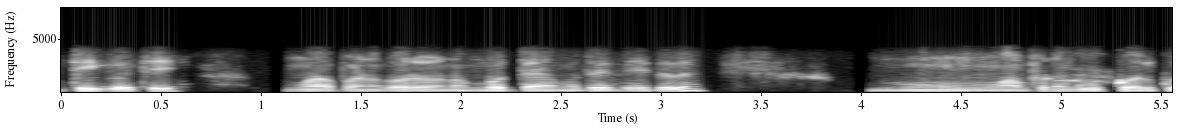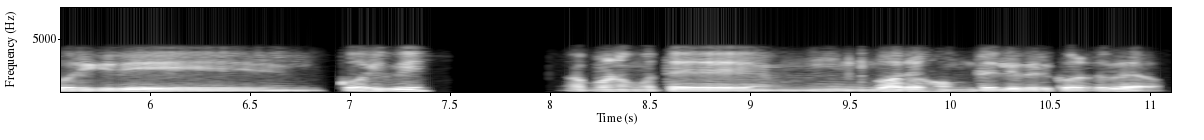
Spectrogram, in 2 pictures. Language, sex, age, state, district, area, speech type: Odia, male, 30-45, Odisha, Ganjam, urban, conversation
